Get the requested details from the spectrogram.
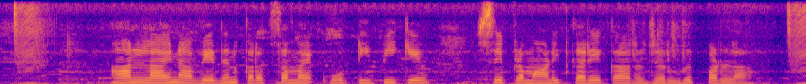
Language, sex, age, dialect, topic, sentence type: Bhojpuri, female, 31-35, Western, banking, statement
